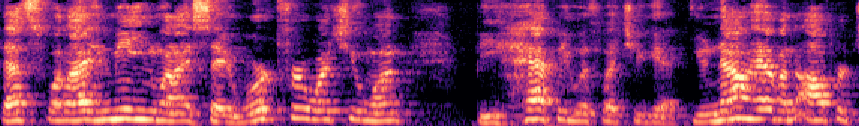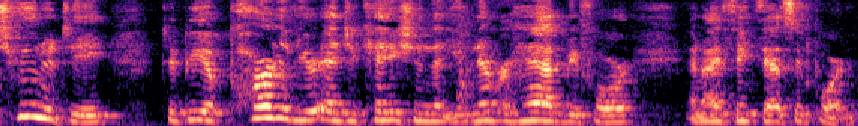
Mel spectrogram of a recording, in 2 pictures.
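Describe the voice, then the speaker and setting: A man at a moderate pace, high in pitch with ordinary pitch variation, in audible room echo. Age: 80s+. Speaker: retired physics professor and guest speaker. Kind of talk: talk to a class. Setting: video call.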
